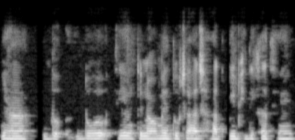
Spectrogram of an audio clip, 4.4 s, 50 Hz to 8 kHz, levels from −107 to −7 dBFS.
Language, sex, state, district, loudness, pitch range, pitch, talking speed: Chhattisgarhi, male, Chhattisgarh, Jashpur, -18 LUFS, 140-150 Hz, 145 Hz, 190 wpm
